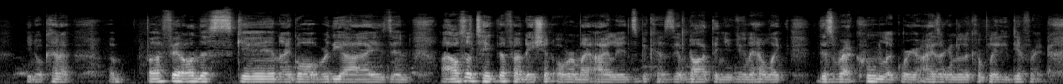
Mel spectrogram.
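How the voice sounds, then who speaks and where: Over noticeable background noise, a man talks at a very fast pace. His pitch sits in the medium range. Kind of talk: makeup review talk to camera. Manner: casual.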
